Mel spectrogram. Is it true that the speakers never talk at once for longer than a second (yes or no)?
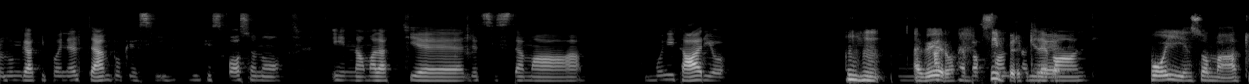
no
